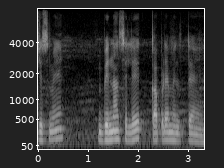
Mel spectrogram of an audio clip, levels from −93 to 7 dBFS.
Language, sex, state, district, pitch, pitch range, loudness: Hindi, male, Jharkhand, Jamtara, 125 Hz, 120-140 Hz, -31 LUFS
